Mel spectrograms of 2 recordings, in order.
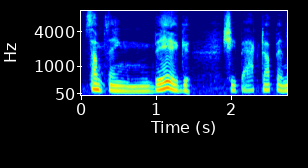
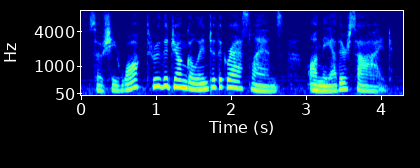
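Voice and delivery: ordinary delivery

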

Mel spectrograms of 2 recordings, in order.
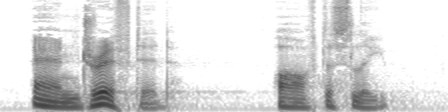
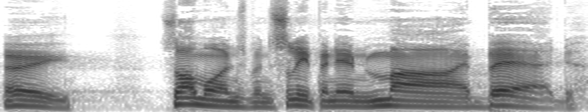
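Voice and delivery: slow, lightly voiced papa bear; a big bear, puzzled, taking his time; gentle hint of a father bear; slower than usual. A narrator's reading. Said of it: "the papa bear ... and said".

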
